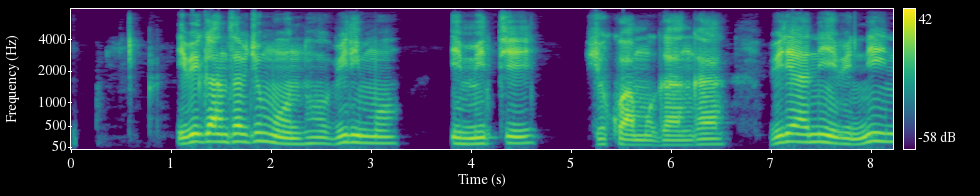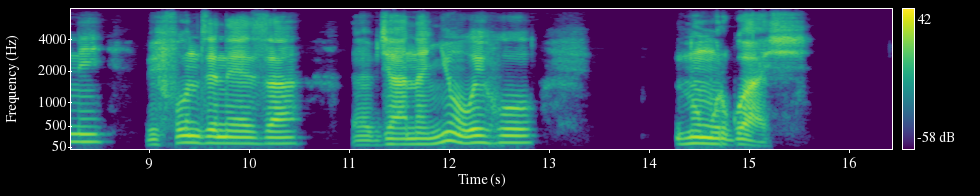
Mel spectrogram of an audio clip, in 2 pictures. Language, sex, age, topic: Kinyarwanda, male, 25-35, health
